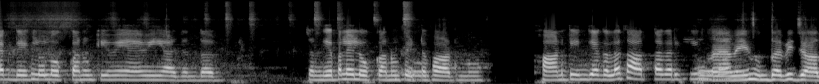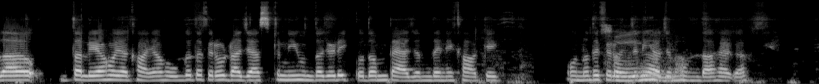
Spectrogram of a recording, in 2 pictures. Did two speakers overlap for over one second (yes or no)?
no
